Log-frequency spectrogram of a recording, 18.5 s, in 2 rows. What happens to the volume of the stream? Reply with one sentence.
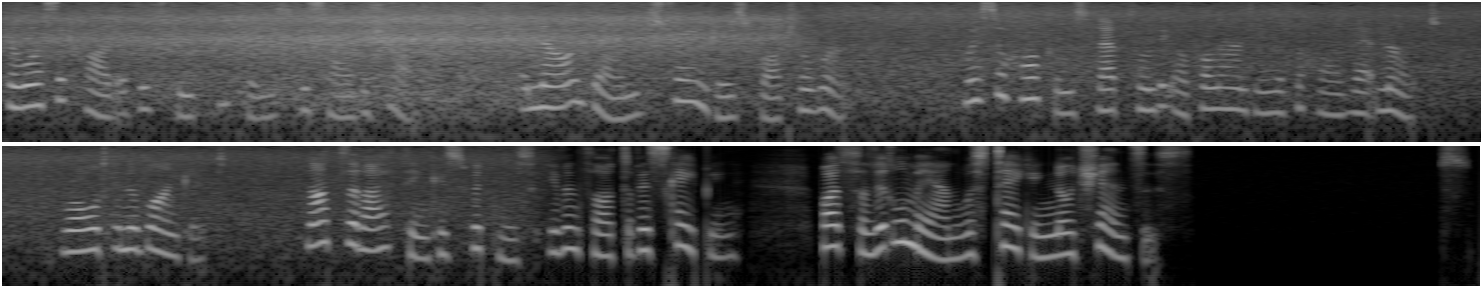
The volume of the stream goes down.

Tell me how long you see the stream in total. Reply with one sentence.
You can hear the stream for 13 seconds altogether.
